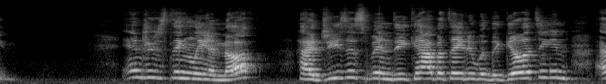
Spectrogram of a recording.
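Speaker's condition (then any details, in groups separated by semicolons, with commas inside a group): Cerebral palsy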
